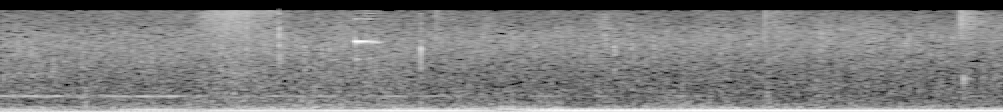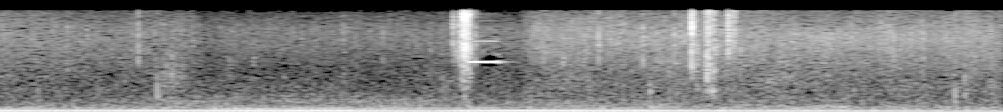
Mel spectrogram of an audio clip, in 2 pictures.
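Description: A fire roars with a deep, low rumble.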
